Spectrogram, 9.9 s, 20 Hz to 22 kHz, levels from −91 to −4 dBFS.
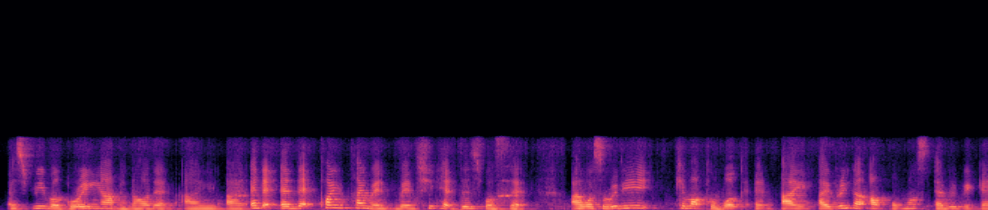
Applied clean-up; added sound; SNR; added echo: neural separator model SepFormer DNS4.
